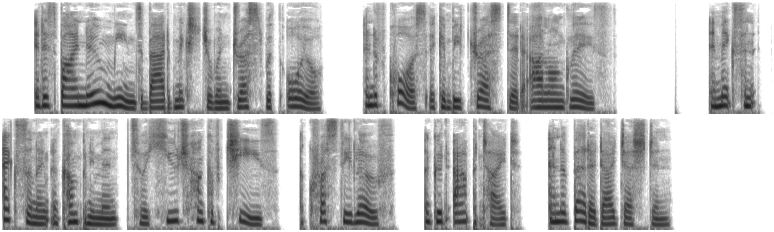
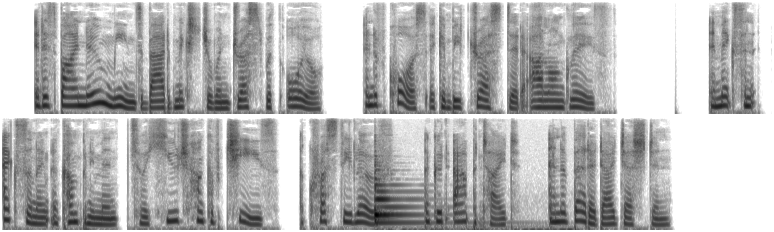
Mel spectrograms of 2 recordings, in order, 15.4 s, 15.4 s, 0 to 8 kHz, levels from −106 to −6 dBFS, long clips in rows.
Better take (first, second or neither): first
